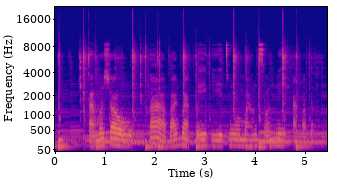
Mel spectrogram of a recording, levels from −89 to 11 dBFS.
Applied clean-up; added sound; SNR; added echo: none; Acoustic guitar; 5 dB; none.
